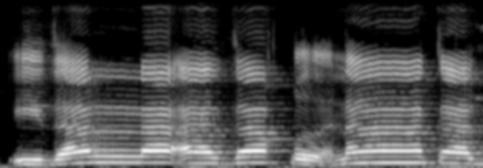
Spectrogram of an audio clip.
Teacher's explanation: tanwin bertemu huruf lam, disebut bacaan idgham bila guna, melebur tanpa mendengung, tanwinnya dileburkan ke huruf lam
